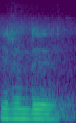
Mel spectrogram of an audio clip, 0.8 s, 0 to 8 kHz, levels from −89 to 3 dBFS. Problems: low volume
